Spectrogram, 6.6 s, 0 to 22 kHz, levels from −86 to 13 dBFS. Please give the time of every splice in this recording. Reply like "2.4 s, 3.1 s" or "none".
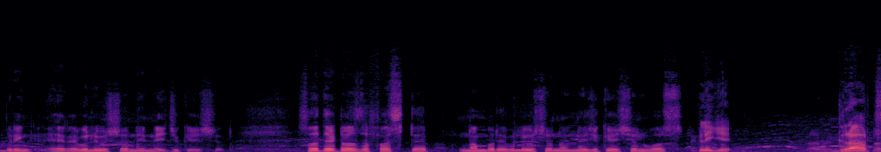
5.2 s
